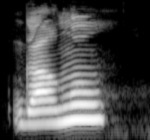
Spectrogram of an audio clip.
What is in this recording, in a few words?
"gaqu", Apatani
